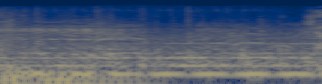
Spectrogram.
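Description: A white horse whinnies amid a tense scene, the neigh blending with low background drone and music, fairly quiet and brief.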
